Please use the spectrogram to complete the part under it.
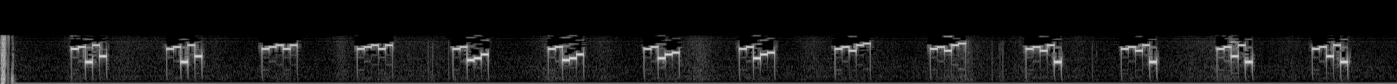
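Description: Five-tone selective call (ZVEI), heard as quick runs of five tones, tones of about 70 ms. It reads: 89104 89104 89080 89080 89235 89235 89356 89356 89700 89700 89701 89701 89401 89401
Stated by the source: ZVEI five-tone call received by SDR.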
